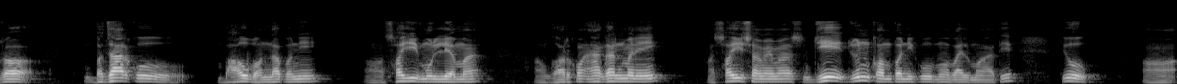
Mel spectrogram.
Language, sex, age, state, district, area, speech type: Nepali, male, 45-60, West Bengal, Kalimpong, rural, spontaneous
